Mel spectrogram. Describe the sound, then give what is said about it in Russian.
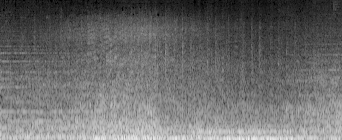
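A train rolls along the track with a loud, steady rumble. A faint rhythmic clatter of wheels runs through the noise, which holds a constant level throughout, with no voices. “садится в поезд. Едет.”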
